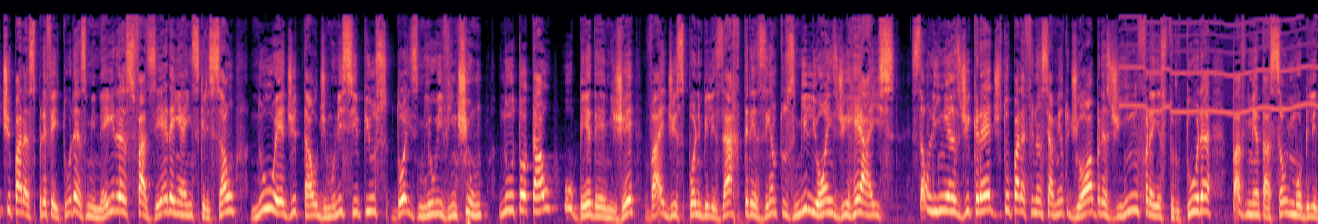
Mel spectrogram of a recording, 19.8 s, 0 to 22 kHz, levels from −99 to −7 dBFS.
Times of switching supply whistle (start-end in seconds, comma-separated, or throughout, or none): 16.78-19.78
